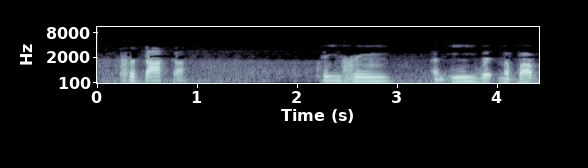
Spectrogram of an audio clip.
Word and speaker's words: tzedakah: D-A-K-A-H. The reason the E is written above the line is because it's a half vowel. It's only there so you can pronounce T-Z-D. Otherwise, without a vowel, there's no way you could pronounce T-Z-D. Your mouth couldn't get around it. And so they stick in a half vowel to make it pronounceable. Tzedakah. Tzedakah. You pronounce it as if you're trying to say them without a vowel, and you barely hear the vowel.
